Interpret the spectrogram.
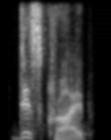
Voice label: "describe", Indian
